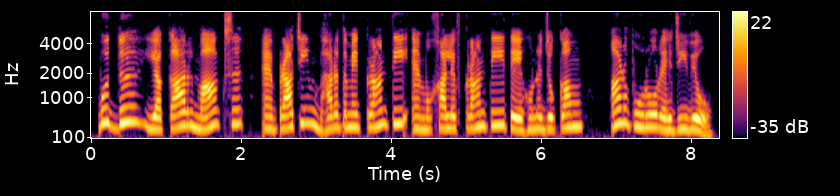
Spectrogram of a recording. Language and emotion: Sindhi, neutral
